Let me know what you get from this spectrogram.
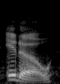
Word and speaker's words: eido: That word know in verse 12 comes from the Greek word ido, and it's spelled E-I-D-O, it's pronounced ido.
